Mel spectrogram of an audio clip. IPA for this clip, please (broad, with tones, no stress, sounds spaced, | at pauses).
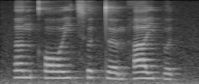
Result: ɐ˧ ŋ kʰ ɔː˨˧ j t͡sʰ ɵ˥ t̚ t̪ œː˨˩ m h aː˥ j p ɵ˨ t̚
